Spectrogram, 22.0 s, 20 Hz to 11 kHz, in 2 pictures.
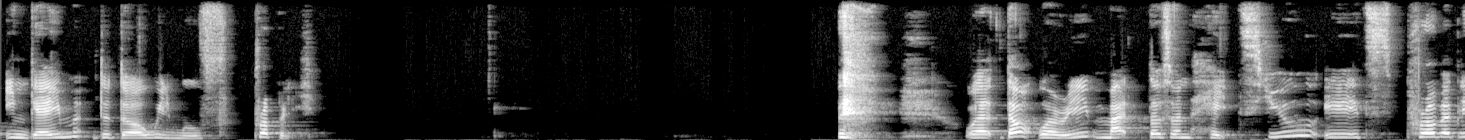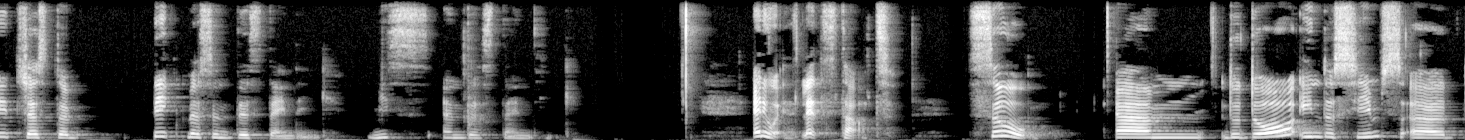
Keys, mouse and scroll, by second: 16.8 a, 17.2 Tab.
